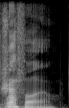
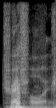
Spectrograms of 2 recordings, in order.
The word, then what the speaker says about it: trefoil: How do you say it? Trefoil. Trefoil. Pretty straightforward once you know. Trefoil. Trefoil. – Trefoil. Trefoil. – Trefoil. Accents on the second.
